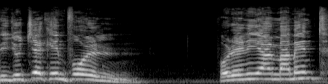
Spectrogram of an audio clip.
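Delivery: put-on Latin American accent. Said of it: "she would talk like this".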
